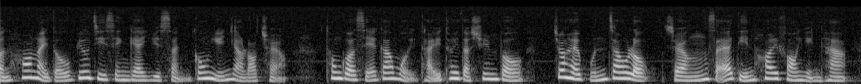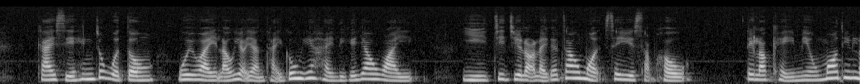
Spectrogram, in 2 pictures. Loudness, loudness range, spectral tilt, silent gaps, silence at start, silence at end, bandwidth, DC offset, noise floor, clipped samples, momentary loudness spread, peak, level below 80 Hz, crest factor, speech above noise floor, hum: -18 LUFS; 2 LU; -6.5 dB/octave; none; 0 s; 0 s; 16 kHz; under 0.1%; -46 dBFS; under 0.1%; 8 LU; -2 dBFS; -64 dBFS; 16 dB; 29 dB; none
